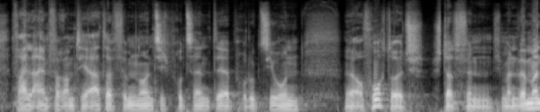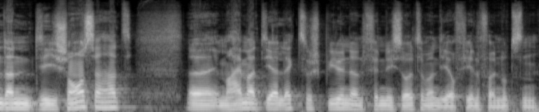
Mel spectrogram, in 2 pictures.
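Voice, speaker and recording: The recording is very clean, with a silent background. A man speaks at a moderate pace with a fairly low pitch and ordinary pitch variation. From Germany (Paderborn, San Francisco, Ludwigsburg). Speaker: actor and voice actor. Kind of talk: casual interview. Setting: theatre bar.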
